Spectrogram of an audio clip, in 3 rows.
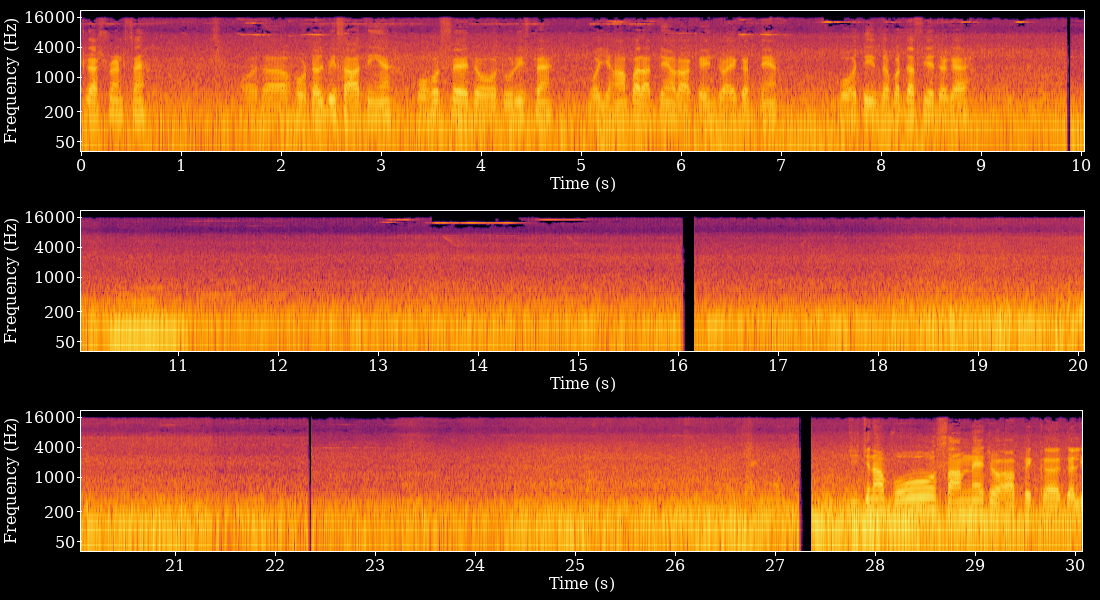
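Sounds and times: road traffic rumble: 0.0 - 30.0
engine hum: 0.2 - 30.0.

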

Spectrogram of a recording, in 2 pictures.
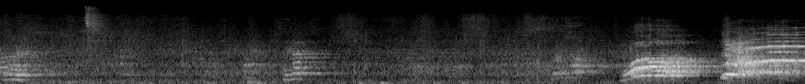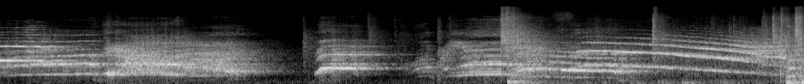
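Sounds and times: people yelling long shouts: 6.2 - 16.0.

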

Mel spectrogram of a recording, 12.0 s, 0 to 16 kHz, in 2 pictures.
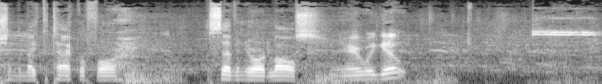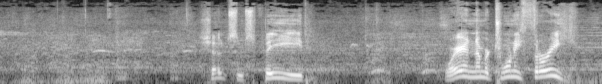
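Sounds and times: faint crowd and field noise: 0.0 - 12.0
referee's whistle blast: 5.3 - 6.2.

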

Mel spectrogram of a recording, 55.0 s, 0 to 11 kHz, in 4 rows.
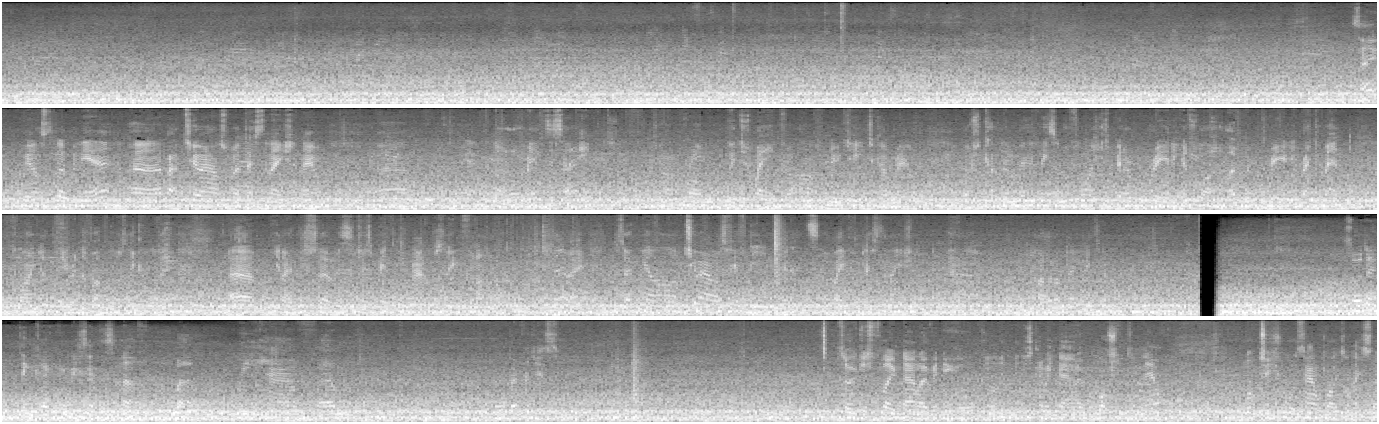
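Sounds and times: airliner cabin engine noise: 0.0 - 55.0
man talking: 13.0 - 38.7, 40.9 - 44.9, 46.1 - 46.9, 49.5 - 55.0.

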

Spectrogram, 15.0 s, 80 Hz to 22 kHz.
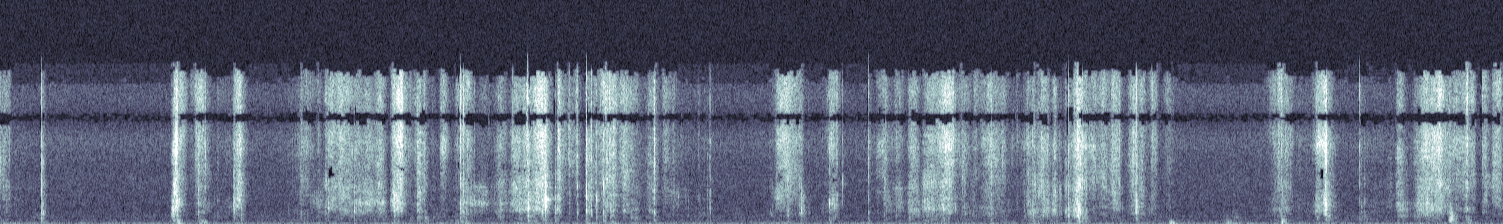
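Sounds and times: paper rustling and sliding: 12.8 - 15.0.

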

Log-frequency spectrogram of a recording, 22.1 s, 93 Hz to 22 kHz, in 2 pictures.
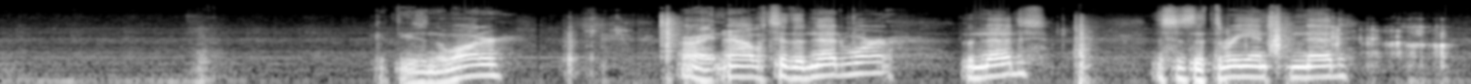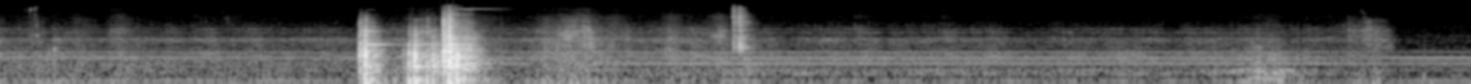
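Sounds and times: metal mold halves clinking: 9.4 - 11.0.

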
